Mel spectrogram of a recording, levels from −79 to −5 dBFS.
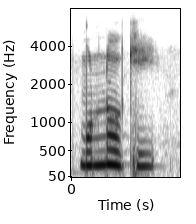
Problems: none marked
